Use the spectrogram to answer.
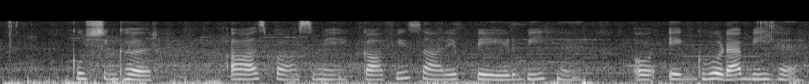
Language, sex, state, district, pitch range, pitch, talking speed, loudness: Hindi, female, Punjab, Pathankot, 210-240 Hz, 230 Hz, 105 wpm, -17 LUFS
